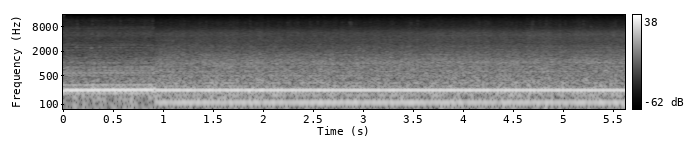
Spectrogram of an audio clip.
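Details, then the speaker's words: 1991 Toyota MR2 turbo swap at highway cruise, about 3250 rpm at 65 mph: loud, steady booming drone with nothing muffling it; open downpipe with no proper exhaust. "and you guys can probably hear how ha this this chorus Rebbe while I'm driving on the interstate this thing is so loud I'm gonna have to get an exhaust"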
